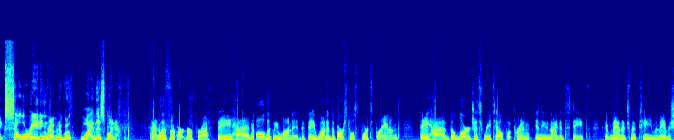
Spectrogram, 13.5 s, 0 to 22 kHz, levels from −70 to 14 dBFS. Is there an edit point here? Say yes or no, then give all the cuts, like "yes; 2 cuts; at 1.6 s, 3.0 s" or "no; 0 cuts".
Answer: yes; 4 cuts; at 2.9 s, 3.5 s, 5.4 s, 12.2 s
